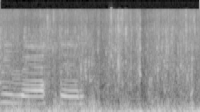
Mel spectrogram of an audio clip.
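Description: Steady wind rumble on the microphone over small waves washing against shoreline rocks, with a short spoken phrase at the start.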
